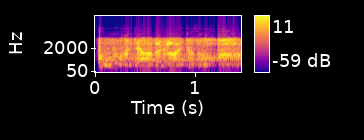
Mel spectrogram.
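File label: right wing mood low, speech japanese; War Thunder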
